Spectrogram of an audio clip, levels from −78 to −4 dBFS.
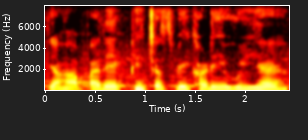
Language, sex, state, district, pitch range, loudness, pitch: Hindi, female, Haryana, Charkhi Dadri, 190-200 Hz, -13 LUFS, 195 Hz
